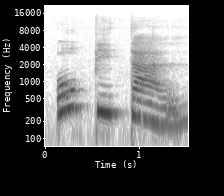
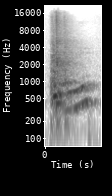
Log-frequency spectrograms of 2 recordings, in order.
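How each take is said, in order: First: Said in the usual way. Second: "Hôpital" loud and high, in three isolated beats; long pause after each syllable of "Hôpital". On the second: Shown as a demonstration. Teacher asking how many syllables, syllable by syllable. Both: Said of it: "Combien de syllabes".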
